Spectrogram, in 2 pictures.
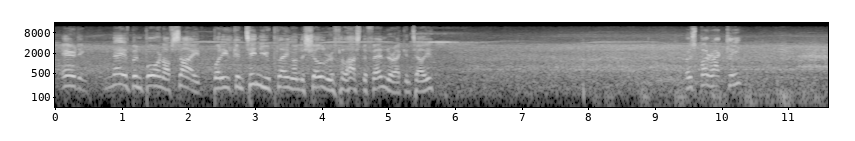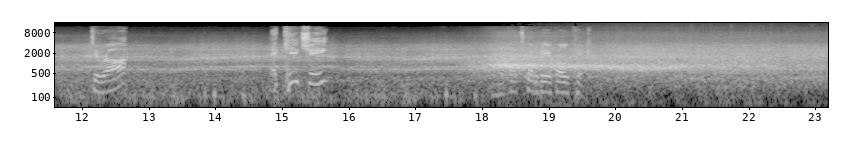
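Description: A stadium crowd roars steadily, swelling louder near the end.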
